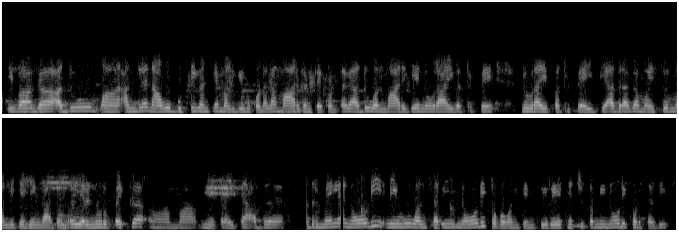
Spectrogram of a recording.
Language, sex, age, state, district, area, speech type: Kannada, female, 18-30, Karnataka, Gadag, urban, conversation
